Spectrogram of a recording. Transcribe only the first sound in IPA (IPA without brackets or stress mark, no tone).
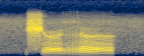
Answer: ʃ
